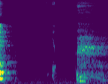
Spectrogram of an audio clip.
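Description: A man's voice: the tail of a spoken word, a pause, then a short breathy vocal sound, a scoff-like exhale, in the last half second.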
